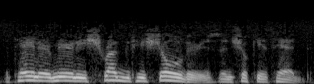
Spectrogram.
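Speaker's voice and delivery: ordinary delivery, nothing marked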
